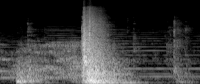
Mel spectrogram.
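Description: A door slammed shut with a loud thud just under a second in, after a lighter knock, over background music.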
